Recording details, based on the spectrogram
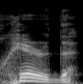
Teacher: la H se pronuncia como una J suave de español y la a no se pronuncia Así que suena como herd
